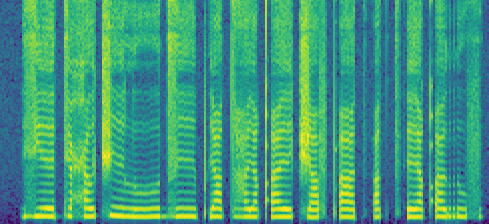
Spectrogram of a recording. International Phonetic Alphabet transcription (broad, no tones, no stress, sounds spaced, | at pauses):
zʲ ɛː tʲ ʊ ħ ʌ t͡ʃ ɪː l ʊː d͡z ɪː pʼ ɪː tˤ ɦ ɪː qʼ ɛː t͡ʃ ɑ f pʼ ɑ t͡sʼ u tˤ t͡sʼ ɛ qʼ u r u f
